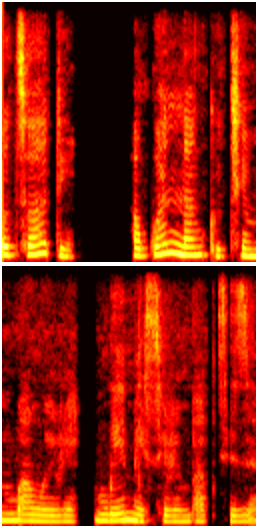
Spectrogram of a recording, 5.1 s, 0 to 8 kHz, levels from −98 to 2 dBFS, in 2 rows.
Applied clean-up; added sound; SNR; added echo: none; none; none; none.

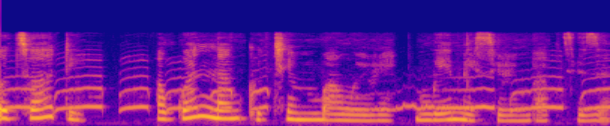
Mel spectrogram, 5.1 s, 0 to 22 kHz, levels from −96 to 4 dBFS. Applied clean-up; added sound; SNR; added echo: none; Chicken, rooster; 10 dB; none.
